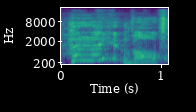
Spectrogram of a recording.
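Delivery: high-pitched helpless protest, half laughing; squeaky put-on dismay; mock bewilderment. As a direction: imitate an innocent victim whining in confusion. Acts Jay's bewildered protest.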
